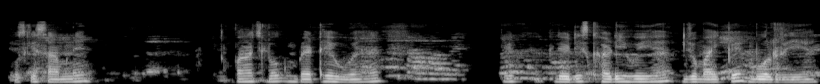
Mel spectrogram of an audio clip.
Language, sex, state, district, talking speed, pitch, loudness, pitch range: Hindi, male, Chhattisgarh, Balrampur, 130 wpm, 130 Hz, -19 LUFS, 120-155 Hz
